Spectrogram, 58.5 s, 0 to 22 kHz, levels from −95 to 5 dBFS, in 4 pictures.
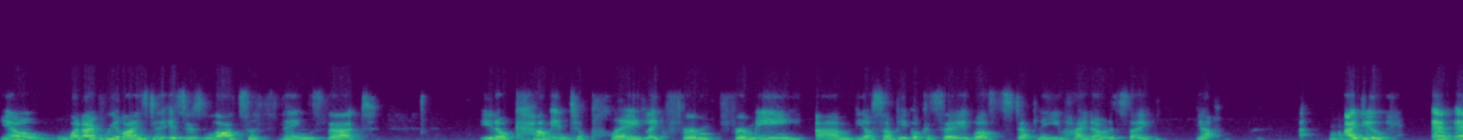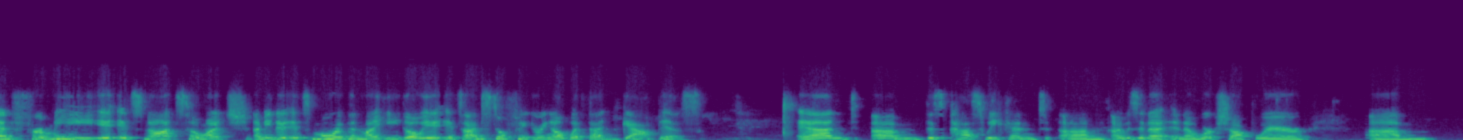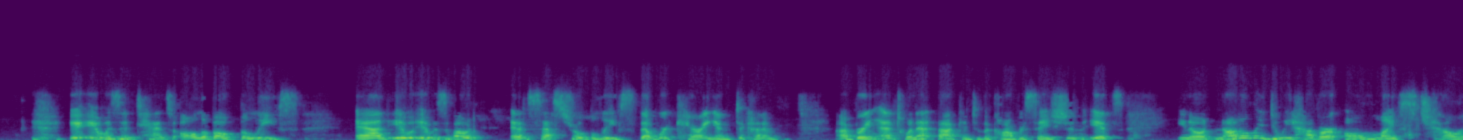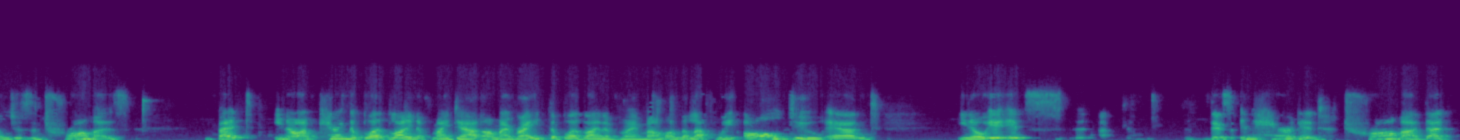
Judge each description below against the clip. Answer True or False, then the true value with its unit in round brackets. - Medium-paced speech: True (160 wpm)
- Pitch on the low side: False (200 Hz)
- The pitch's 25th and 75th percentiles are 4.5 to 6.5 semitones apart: False (4.0 semitones)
